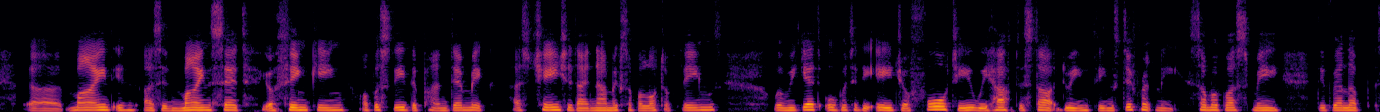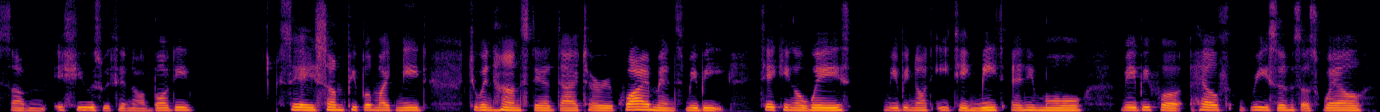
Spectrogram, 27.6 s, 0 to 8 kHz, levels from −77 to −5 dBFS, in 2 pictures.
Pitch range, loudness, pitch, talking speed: 160-175 Hz, -28 LUFS, 170 Hz, 150 wpm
